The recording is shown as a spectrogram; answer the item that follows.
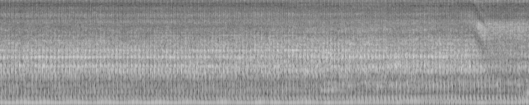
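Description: Engine running hard and steady with a dense, continuous mechanical drone and rattling vibration, loud and close throughout with no pauses and no voices.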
